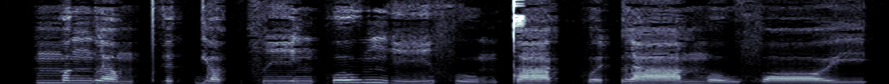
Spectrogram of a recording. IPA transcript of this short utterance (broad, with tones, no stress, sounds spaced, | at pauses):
m ɐ˧ ŋ l ɐ˨ m pʰ ɪ˧ k̚ j ɐ˨ k̚ f iː˧ n p o˥ w ŋ iː˨˥ f uː˨˩ m t̪ aː˧ k̚ p ɵ˨˥ t̚ l aː˨˥ m o˨˥ w f ɔː˨ j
